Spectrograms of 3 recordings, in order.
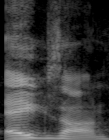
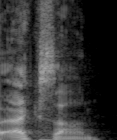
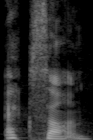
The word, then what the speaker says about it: Exxon: a moment what Exxon you just said eggs on eggs on like eggs no Exxon okay how do you say it Exxon okay all right who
